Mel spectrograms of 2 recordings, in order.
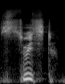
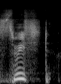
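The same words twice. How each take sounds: The two takes are said the same way.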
